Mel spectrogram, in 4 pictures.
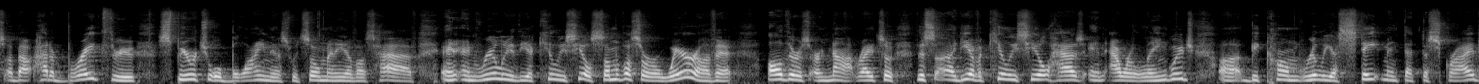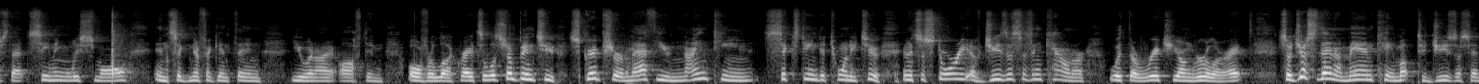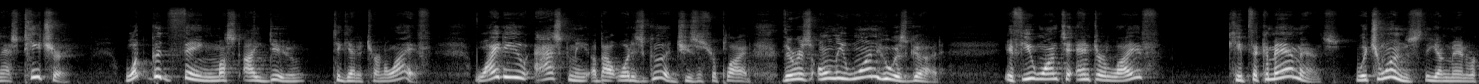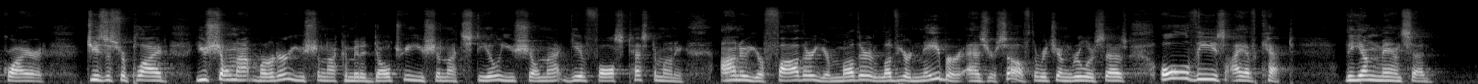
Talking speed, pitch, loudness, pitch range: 185 wpm, 190 Hz, -16 LUFS, 175-220 Hz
